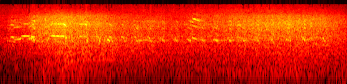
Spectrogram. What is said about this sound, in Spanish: La música de relajamiento que viene de los auriculares les proporciona la ilusión de escuchar el murmullo de las olas y el grito de las aves marinas.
